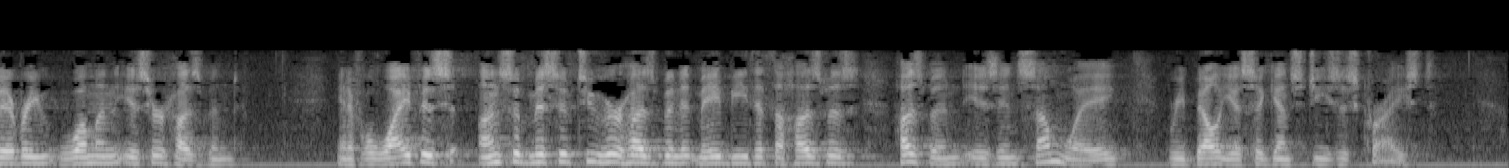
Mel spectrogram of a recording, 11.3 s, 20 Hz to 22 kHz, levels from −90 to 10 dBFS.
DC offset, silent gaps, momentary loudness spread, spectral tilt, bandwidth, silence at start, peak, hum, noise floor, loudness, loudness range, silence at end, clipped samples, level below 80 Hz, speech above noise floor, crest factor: under 0.1%; none; 11 LU; -5.5 dB/octave; 6.6 kHz; 0 s; 0 dBFS; none; -40 dBFS; -18 LUFS; 5 LU; 0.05 s; under 0.1%; -62 dBFS; 23 dB; 18 dB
